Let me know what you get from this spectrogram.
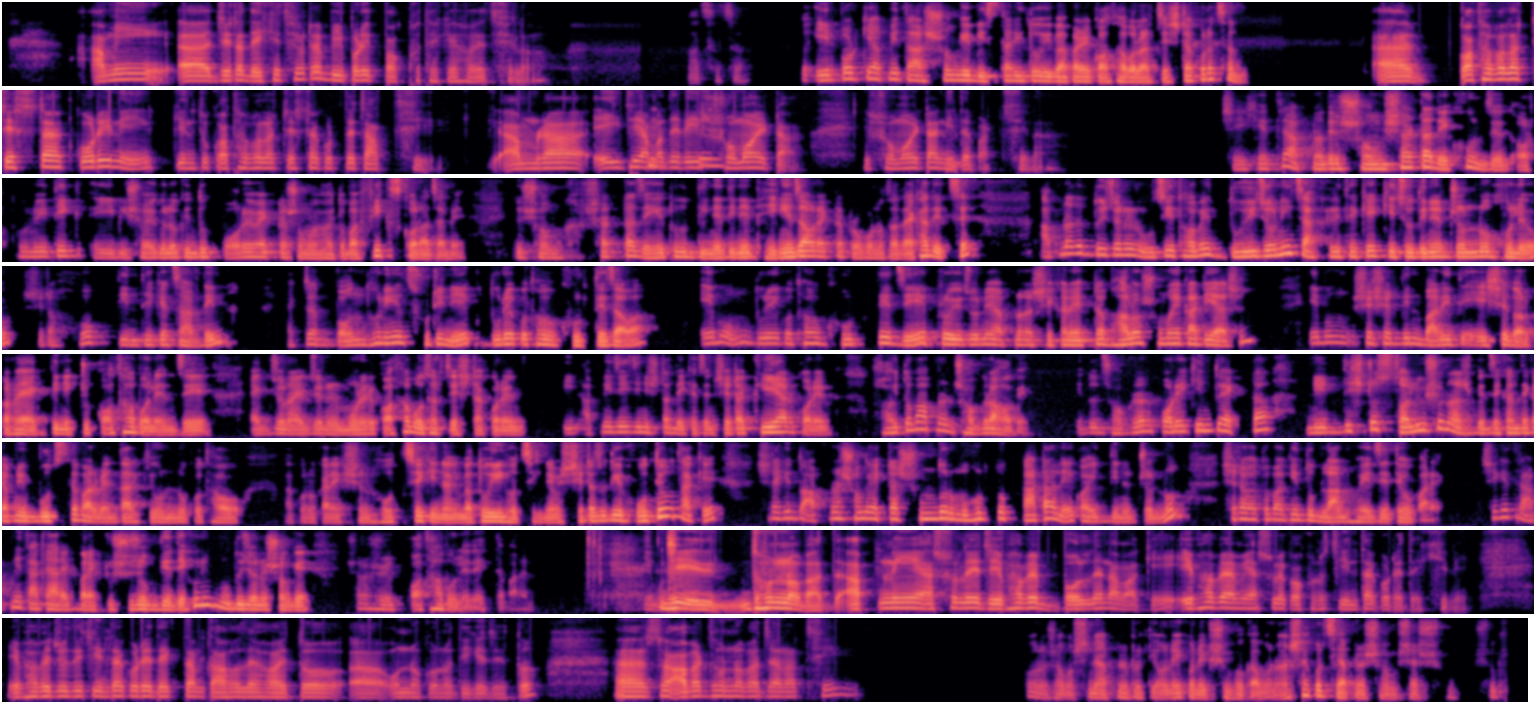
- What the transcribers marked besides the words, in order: distorted speech; static; other background noise; "সংসারটা" said as "সংখসারটা"; in English: "solution"
- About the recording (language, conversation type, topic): Bengali, advice, বিবাহ টিকিয়ে রাখবেন নাকি বিচ্ছেদের পথে যাবেন—এ নিয়ে আপনার বিভ্রান্তি ও অনিশ্চয়তা কী?
- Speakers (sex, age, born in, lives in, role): male, 25-29, Bangladesh, Bangladesh, user; male, 30-34, Bangladesh, Bangladesh, advisor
